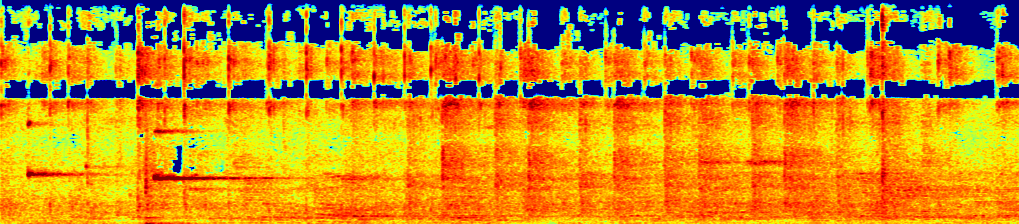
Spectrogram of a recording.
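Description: Table tennis ball being struck and bouncing in a large hall, the last and loudest hit about a second and a half in, each with a short ringing ping. After that the hall carries a murmur of voices and scattered faint ball clicks.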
